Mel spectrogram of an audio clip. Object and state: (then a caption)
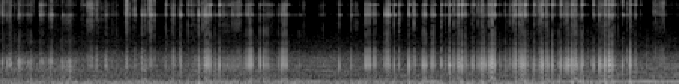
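Empty glass mixing bowl tapped and scratched. Long painted fingernails rapidly tap and scratch the rim, sides and base of a large, empty, hollow clear glass mixing bowl held up in the hands. The result is a dense run of quick, dry clicks and brief scrapes with a mid-range body and bright, high glassy edges. Each tap dies away almost instantly, over a faint low hum.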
